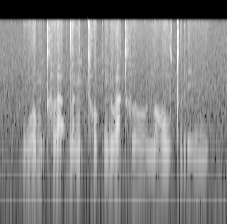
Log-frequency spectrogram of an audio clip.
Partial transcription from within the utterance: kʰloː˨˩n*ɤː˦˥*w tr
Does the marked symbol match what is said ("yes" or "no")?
no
